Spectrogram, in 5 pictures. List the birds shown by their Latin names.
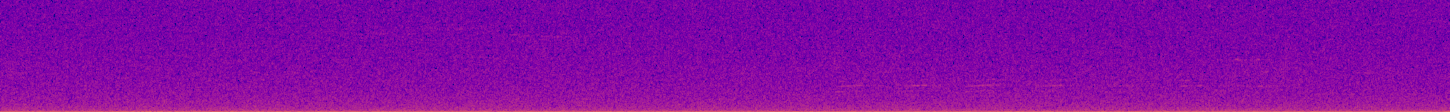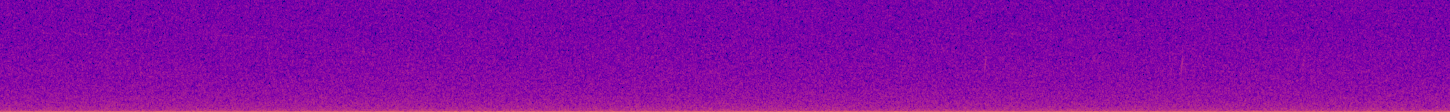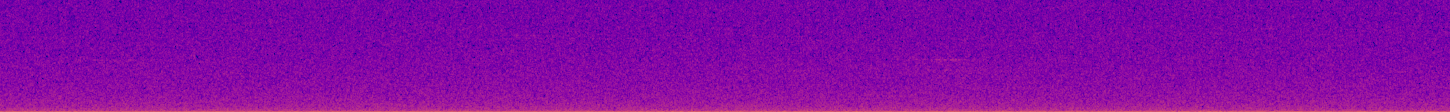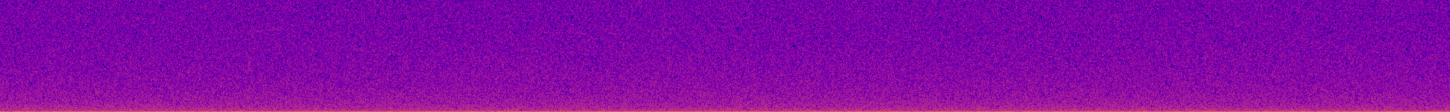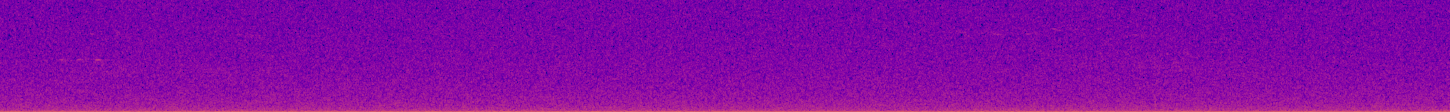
Sitta canadensis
